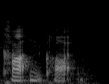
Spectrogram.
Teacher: I pronounce those different cotton caught. So there's a merger in the low back vowels that some Americans have and some Americans don't, and I do not.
